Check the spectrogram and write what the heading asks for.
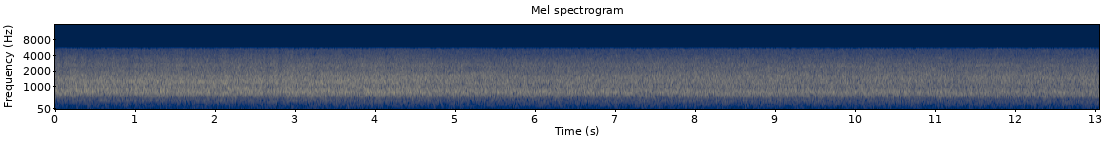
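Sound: football crowd cheering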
